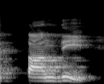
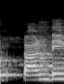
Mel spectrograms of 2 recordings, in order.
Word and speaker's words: तांदी: जगह का नाम है तांदी। कई जगह तांदी लिखा हो सकता है, आपको टांडी भी मिल सकता है। तो भैया ऐसे नहीं सोचना है, ये मिलते जुलते नाम है, प्रोनाउंसिएशन डिफरेंट डिफरेंट है।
